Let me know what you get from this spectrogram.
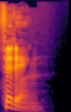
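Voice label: "fitting", US English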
